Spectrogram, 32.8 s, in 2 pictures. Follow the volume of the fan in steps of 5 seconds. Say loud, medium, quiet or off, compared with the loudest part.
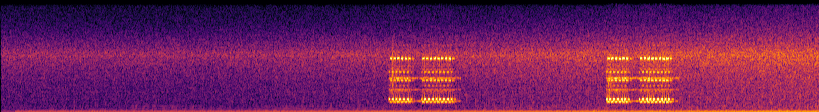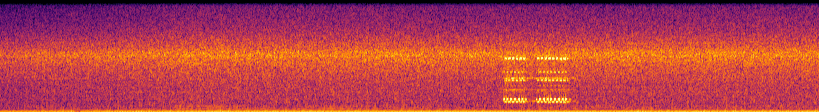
quiet, quiet, medium, loud, loud, loud, loud.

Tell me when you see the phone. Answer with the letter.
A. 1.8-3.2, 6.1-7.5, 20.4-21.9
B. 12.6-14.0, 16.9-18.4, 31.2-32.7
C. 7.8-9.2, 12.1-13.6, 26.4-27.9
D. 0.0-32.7
C.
